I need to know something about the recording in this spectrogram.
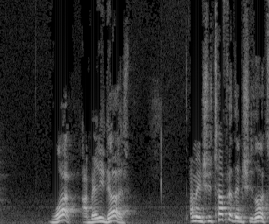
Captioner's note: none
